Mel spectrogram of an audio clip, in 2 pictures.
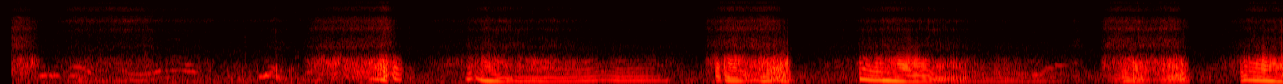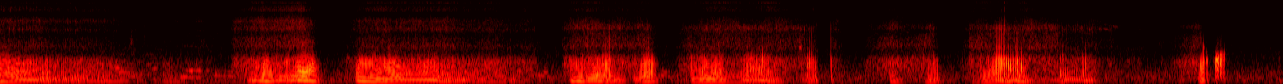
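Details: Infant snoring.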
